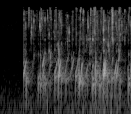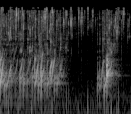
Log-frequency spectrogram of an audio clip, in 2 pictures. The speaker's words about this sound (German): Nun blase ich durch einen Strohhalm Luft ins Wasser.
